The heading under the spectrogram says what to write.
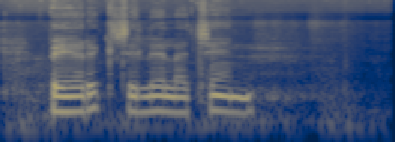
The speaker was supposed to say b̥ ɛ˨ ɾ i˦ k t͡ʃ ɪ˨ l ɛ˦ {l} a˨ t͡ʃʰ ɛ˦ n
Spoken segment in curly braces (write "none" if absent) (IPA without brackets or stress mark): l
